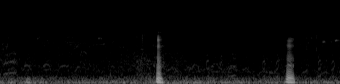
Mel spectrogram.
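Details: Houbara bustard, males and females gathering in a cage on a farm, giving two short, low, gruff honking calls about a second apart, over a steady low rumble of background noise.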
